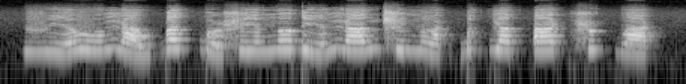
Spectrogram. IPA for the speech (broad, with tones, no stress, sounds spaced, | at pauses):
v i˨˩˦ ə̯ v o˧˥ ŋ aː˨˩˨ w ɓ a˦˥ t̚ ɓ o˨˩˨ ʂ i˧ ə̯ n ɔ˧ ɗ i˨˩˦ ə̯ ŋ aː˧˥ n ʂ i˧ m v a˨˩ k̚ ɓ ə˦˥ k̚ j a˦˥ t̚ ʔ aː˦˥ k̚ ʂ o˦˥ k̚ w a˨˩ k̚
